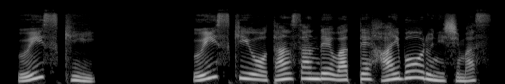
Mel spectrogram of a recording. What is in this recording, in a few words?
japanese beverage phrases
